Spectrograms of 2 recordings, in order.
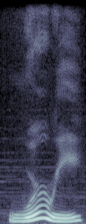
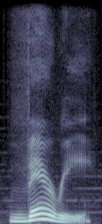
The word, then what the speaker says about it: very: Many learners say worry for very. Remember, it's V, not W, very.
